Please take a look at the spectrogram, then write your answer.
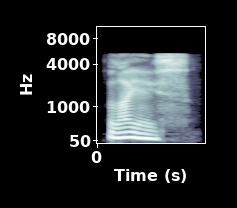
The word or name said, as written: lyase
